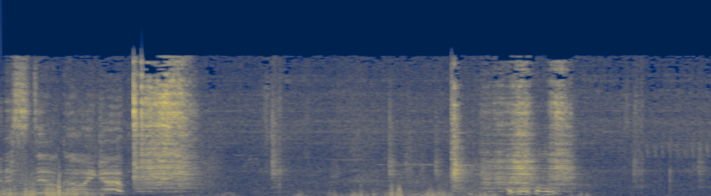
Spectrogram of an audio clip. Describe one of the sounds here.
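A metal spatula scrapes across a hot griddle.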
